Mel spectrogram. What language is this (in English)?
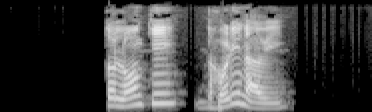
Wadiyara Koli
